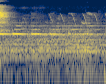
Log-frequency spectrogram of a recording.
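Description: Distant locomotive air horn of an approaching freight train sounding a long, steady multi-note chord.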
